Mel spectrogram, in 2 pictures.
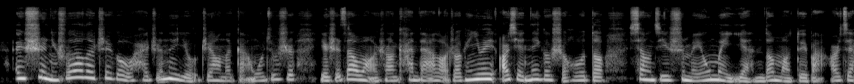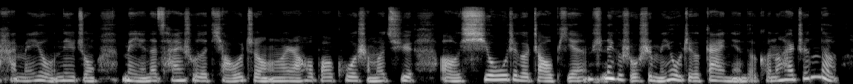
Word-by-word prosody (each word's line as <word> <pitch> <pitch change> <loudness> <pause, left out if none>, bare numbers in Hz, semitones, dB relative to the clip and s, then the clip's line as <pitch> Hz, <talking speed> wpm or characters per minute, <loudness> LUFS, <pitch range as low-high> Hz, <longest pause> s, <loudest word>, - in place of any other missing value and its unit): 诶， 275 0 +7
是。 305 - +4
你 205 - +5
说 290 +9 -1
到 325 0 +4
的 305 -2 +3
这 290 -4 -3
个 225 -4 -2
我 175 - -3
还 190 +1 -6
真 245 +5 -2
的 260 - +7
有 165 -7 -3
这 190 -1 -7
样 185 -1 -2
的 165 - -10
感 - - -5
悟， 180 - -7
就 230 - -6
是 230 -1 -3 0.2
也 175 - 0
是 175 - -3
在 230 +3 +2
网 195 -7 +1
上 170 +1 -4
看 195 +1 -3
大 205 - -2
家 - - -2
老 170 - -2
照 175 - -4
片， 210 +3 +3
因 240 - +9
为 250 - +8
而 230 - +3
且 225 -3 0
那 210 +4 +3
个 210 -2 -1
时 190 - -3
候 185 +5 -4
的 175 -3 -2 0.2
相 225 -3 +2
机 200 -1 0
是 195 +2 -2
没 175 -4 +2
有 190 +3 0
美 205 -6 +3
颜 150 +1 -3
的 185 +4 -1
嘛， 160 -6 0
对 150 +1 -5
吧？ 155 - -5
而 175 - -4
且 190 - -1
还 185 - -6
没 160 +1 -7
有 175 -6 -2
那 180 0 -3
种 155 -4 -3 0.3
美 175 -5 0
颜 145 - 0
的 170 - -3
参 180 +1 -1
数 185 - -4
的 165 - -3
调 150 +2 -3
整， 155 -3 -1
然 150 -1 0
后 175 -1 -6
包 170 0 -4
括 180 +1 -4
什 150 - -1
么 160 +2 -1
去， 165 +1 -2 0.2
呃， 155 -1 0
修 215 +7 +6
这 215 -1 -1
个 175 -3 -2
照 160 -2 +1
片， 160 +9 -4
是 285 - -4
那 280 - +10
个 235 - +2
时 205 - -5
候 165 - -1
是 195 - -1
没 150 +2 0
有 215 -3 +2
这 170 - -3
个 160 - -3
概 175 0 -1
念 145 -2 0
的。 - - -8
可 - - -8
能 175 +3 -2
还 220 +2 +1
真 280 +9 -3
的 300 - 0
180 Hz, 340 characters per minute, -21 LUFS, 160-215 Hz, 0.3 s, 那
